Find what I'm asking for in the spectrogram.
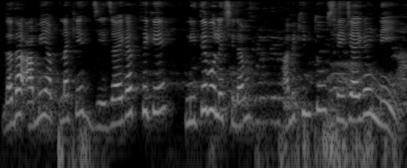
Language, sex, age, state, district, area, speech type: Bengali, female, 30-45, West Bengal, Uttar Dinajpur, rural, spontaneous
